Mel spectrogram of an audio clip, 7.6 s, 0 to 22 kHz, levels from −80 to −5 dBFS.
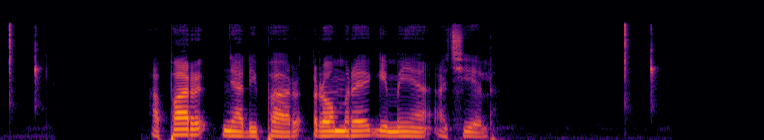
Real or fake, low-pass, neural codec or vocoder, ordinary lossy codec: real; 10.8 kHz; none; Opus, 64 kbps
